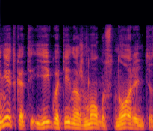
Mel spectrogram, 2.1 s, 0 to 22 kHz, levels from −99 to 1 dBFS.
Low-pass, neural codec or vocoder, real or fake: 9.9 kHz; none; real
